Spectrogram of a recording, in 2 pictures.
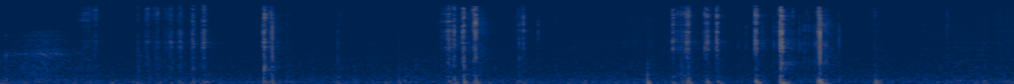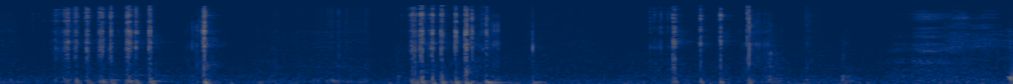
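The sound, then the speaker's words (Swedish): Scissors snip through coarse burlap fabric in a series of crisp, rasping cuts, some quick and clustered, others spaced apart, with no talking. “så du får ta och klippa lite ja, säckväv bara för att känna känslan.”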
